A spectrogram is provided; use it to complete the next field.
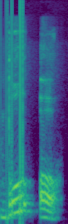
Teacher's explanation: Tenemos u, que es débil, pero está siendo tónica, y o, que es fuerte. Búho, ¿no? Entonces, suena fuerte en la U. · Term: hiato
